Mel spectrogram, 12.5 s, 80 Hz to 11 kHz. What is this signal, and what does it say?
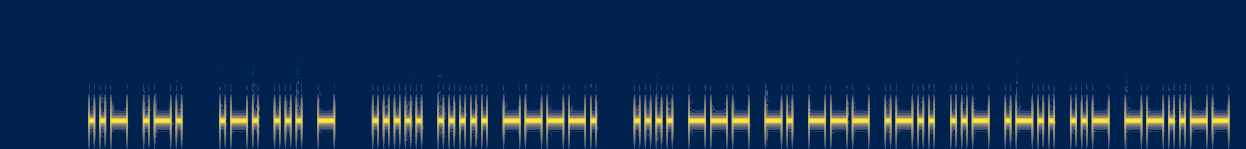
Morse code, heard as a keyed tone, about 22 wpm, 700 Hz. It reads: UR RST 559 HONOLULU,
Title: Practice QSO - Exchange 1 - Beginning - 22wpm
